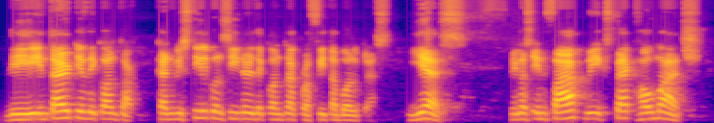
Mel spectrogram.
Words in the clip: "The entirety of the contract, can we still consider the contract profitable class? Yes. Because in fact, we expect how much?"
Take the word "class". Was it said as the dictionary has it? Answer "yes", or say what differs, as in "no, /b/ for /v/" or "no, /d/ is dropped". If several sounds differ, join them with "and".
no, /l/ is dropped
